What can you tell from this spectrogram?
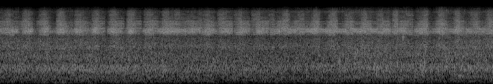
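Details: Loud cicada chorus beside the sea at Portonovo, a harsh high hiss throbbing in quick, somewhat uneven pulses, close to three per second, holding a constant level throughout.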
